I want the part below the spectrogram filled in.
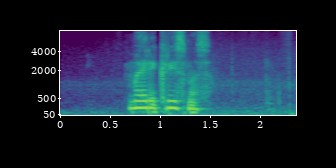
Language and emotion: Russian, neutral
